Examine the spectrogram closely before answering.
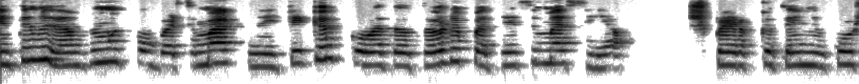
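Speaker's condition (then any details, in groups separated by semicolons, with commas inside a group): Ataxia after brain injury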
